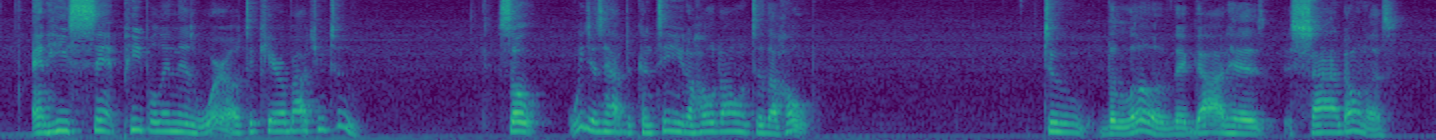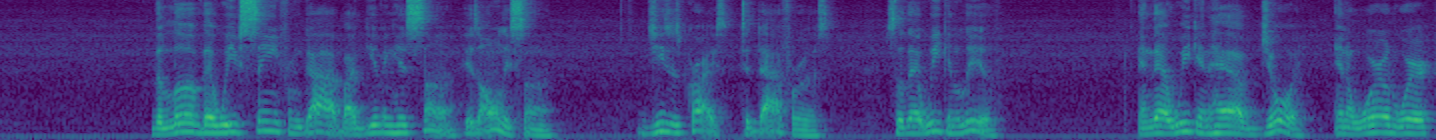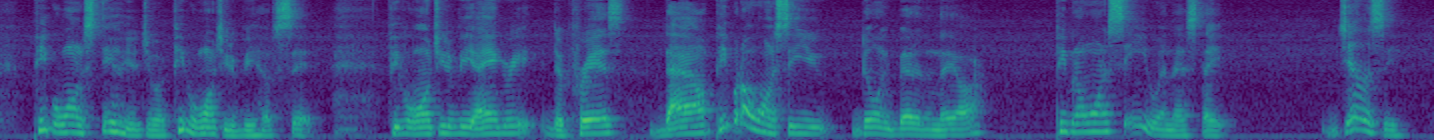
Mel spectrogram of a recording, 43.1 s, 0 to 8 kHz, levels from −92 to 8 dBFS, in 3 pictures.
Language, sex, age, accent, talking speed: English, male, 30-49, American, 150 wpm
